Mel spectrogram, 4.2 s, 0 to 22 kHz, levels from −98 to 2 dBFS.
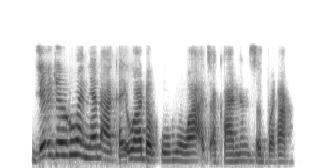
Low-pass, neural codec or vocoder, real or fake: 7.2 kHz; codec, 16 kHz, 1 kbps, X-Codec, HuBERT features, trained on general audio; fake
